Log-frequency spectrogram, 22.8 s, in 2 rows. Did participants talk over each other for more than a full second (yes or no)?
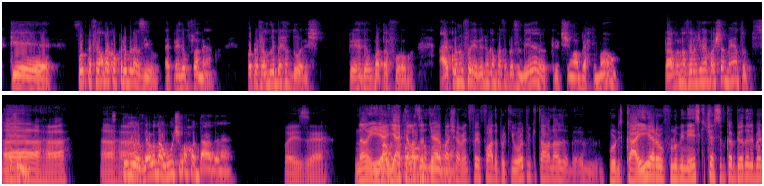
yes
